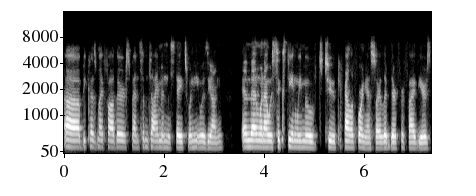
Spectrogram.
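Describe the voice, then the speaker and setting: A woman's very deep, low voice, fairly quick and monotone with flat intonation, dry and close with no echo, over a quiet background. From Israel. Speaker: technical writer. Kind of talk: casual chat.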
